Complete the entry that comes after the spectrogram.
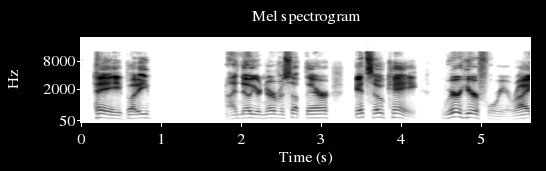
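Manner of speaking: calm, steady, soothing, reassuring delivery. Speaker demonstrates how to talk to a nervous kid at the plate: calm tone. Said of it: "You have to model calm".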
